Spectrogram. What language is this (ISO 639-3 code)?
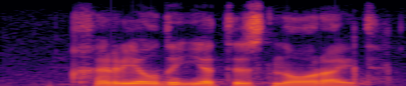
afr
